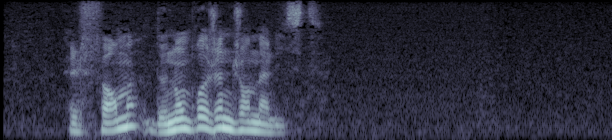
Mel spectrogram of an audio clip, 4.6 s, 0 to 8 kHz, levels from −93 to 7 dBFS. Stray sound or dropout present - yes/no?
no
